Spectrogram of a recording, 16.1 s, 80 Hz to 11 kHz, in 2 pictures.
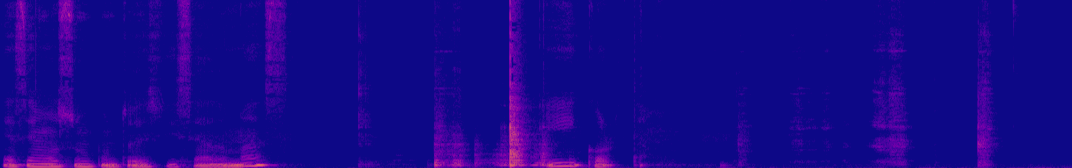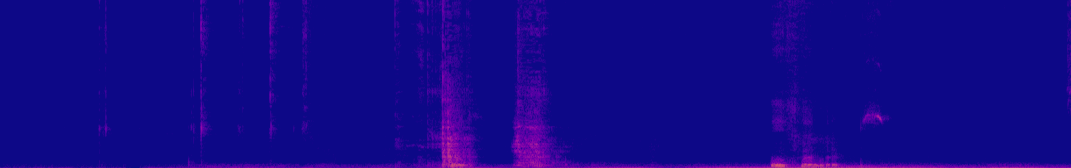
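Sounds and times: low rumble: 11.8s - 16.0s.

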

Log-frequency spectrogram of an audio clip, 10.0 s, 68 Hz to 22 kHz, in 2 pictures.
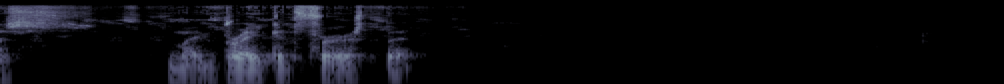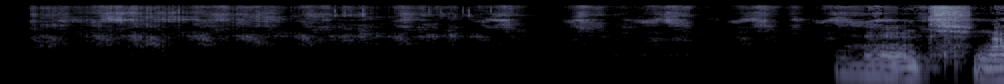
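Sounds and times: pencil lead scraping in sharpener: 0.0s - 2.5s, 5.2s - 9.9s.

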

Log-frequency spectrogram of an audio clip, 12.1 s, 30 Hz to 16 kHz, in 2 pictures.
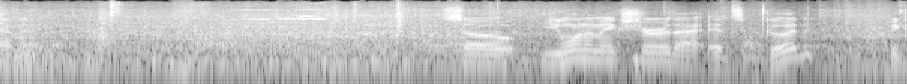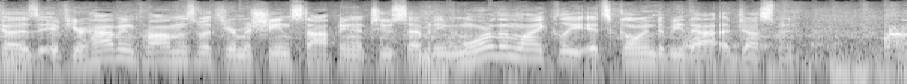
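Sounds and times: bowling pinsetter clatter and rumble: 0.0s - 12.0s.

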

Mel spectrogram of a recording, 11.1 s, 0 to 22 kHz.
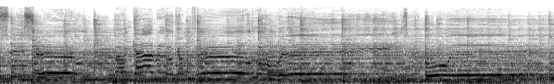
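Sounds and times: low accompaniment: 0.0s - 11.0s
man singing long notes: 0.0s - 11.0s
strummed acoustic guitar: 0.0s - 11.0s.

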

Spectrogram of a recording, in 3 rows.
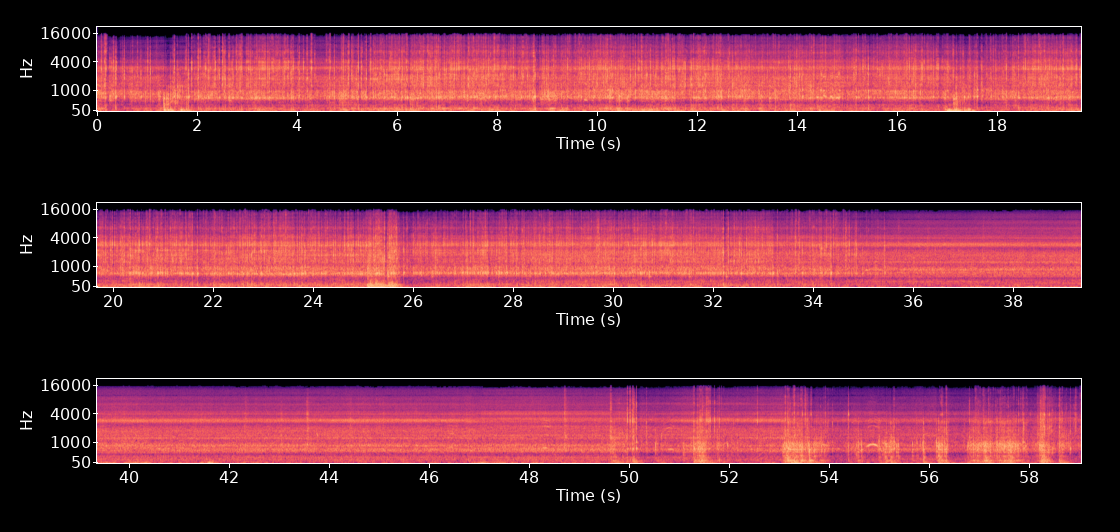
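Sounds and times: fire hose spraying water: 0.0s - 38.4s
pump engine running: 0.0s - 59.0s.

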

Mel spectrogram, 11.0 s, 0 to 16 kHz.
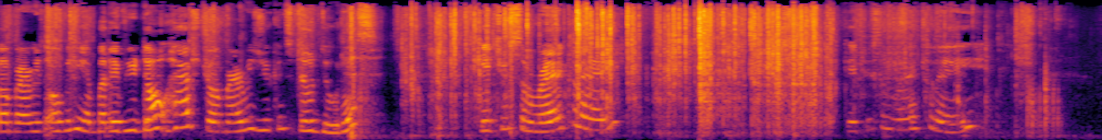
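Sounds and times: clay packet rustling and crinkling: 0.0s - 10.8s
sharp crackle: 4.0s - 9.3s.

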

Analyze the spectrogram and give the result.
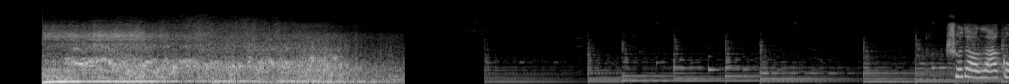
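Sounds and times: car tyres screeching: 0.4s - 4.0s.

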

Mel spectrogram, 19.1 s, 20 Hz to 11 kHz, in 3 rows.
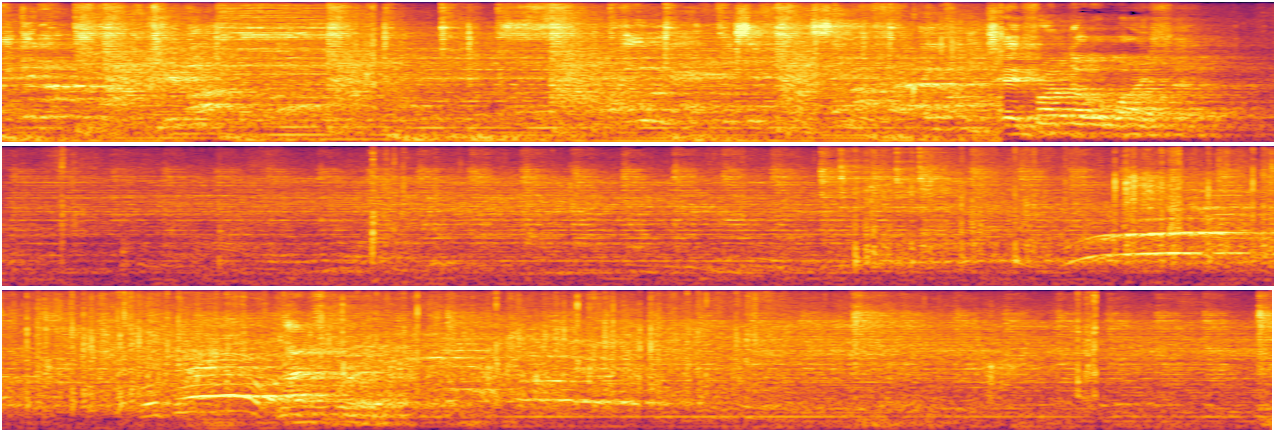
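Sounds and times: background music in a hall: 0.0s - 19.0s.

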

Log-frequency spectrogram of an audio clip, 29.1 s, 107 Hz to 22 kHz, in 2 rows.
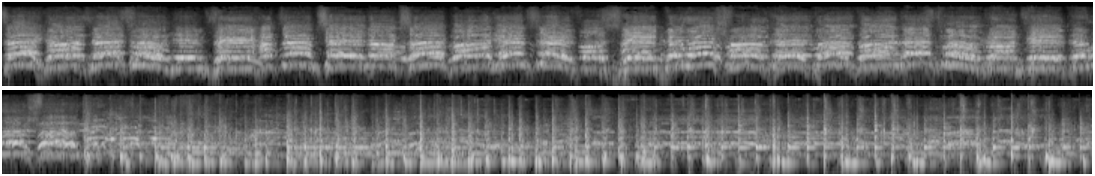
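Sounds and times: men chanting together: 0.0s - 29.0s
frame drums beating: 15.6s - 29.0s.

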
